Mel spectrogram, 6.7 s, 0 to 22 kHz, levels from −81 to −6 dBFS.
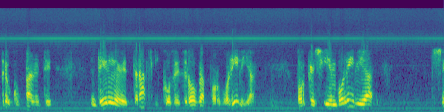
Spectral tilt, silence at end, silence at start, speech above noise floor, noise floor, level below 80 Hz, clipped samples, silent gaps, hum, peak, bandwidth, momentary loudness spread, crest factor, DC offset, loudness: -4 dB/octave; 0 s; 0 s; 22 dB; -35 dBFS; -56 dBFS; under 0.1%; none; none; 0 dBFS; 16.5 kHz; 19 LU; 14 dB; 0.4%; -14 LUFS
